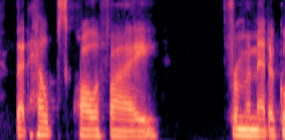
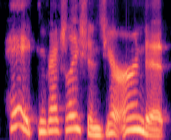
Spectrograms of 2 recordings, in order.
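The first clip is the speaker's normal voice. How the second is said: high, louder mock congratulations; joking, condescending; 9 semitones higher, 3 dB louder than usual. Commercial actor congratulating a new office holder, jokingly condescending. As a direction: congratulate them patronisingly, in character. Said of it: "jokingly in the character at the time".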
